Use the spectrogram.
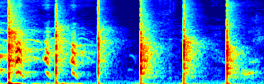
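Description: Six sharp, evenly spaced claps in a steady rhythm, like a short burst of applause, with faint voice-like sounds murmuring between the first few claps.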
